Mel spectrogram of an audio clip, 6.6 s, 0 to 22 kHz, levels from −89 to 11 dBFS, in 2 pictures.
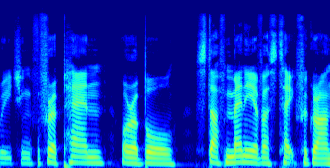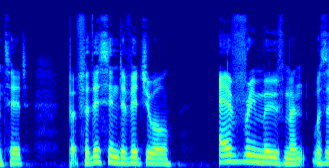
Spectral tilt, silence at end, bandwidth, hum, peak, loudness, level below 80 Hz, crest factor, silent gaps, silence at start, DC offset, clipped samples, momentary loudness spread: -4.5 dB/octave; 0 s; 16 kHz; none; -16 dBFS; -35 LUFS; -62 dBFS; 18 dB; none; 0 s; under 0.1%; under 0.1%; 9 LU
